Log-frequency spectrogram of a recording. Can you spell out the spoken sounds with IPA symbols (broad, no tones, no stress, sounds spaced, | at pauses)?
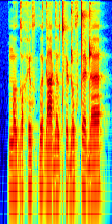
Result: n̪ ɔ u̯ ɡ ɔ h ø xʷ kʷ a ɡ a ɡ ɐ u̯ tʰ ø ɖ ɔ xʷ t̪ əː ɖ ɐ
